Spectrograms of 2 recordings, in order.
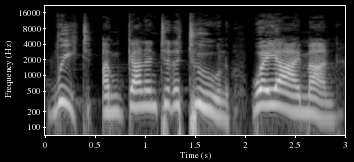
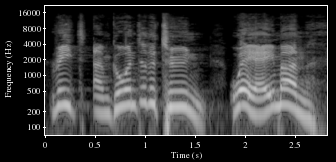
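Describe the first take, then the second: First: Broad Newcastle accent, punchy finish; full-on Geordie accent. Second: Slow, higher Geordie attempt in Northern Irish accent; badly imitated Newcastle accent; failed Geordie accent. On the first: Shown as a demonstration. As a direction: model full-strength Geordie, loud on the catchphrase. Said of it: "Full on Geordie". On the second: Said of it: "you just sound like you still".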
